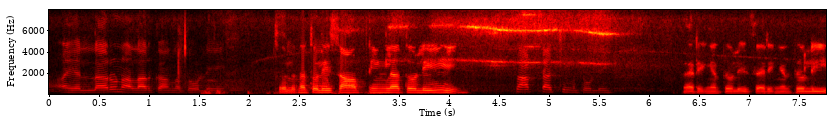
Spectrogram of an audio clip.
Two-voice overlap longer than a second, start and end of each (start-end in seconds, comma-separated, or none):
none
